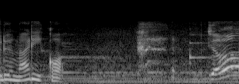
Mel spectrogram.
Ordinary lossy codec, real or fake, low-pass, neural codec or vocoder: none; fake; none; codec, 16 kHz, 4 kbps, X-Codec, HuBERT features, trained on balanced general audio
